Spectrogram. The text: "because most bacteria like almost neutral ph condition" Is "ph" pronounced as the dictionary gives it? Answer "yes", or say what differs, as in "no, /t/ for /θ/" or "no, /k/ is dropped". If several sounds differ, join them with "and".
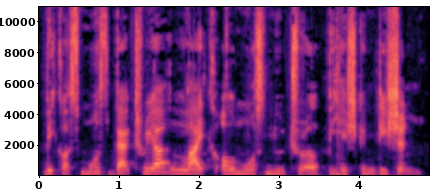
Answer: no, /ʃ/ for /tʃ/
